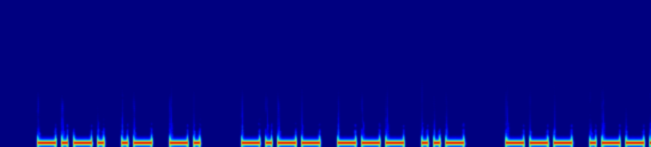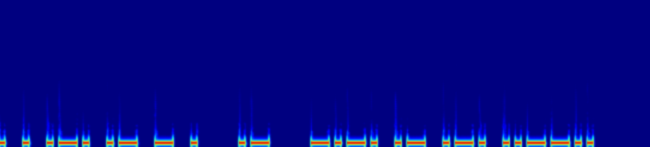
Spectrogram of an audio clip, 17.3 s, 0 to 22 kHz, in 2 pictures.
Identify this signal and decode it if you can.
Morse code, heard as a keyed tone, about 15 wpm, 700 Hz. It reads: CAN YOU OPERATE A CAR?
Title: Sentences from Top 1500 Words 15wpm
